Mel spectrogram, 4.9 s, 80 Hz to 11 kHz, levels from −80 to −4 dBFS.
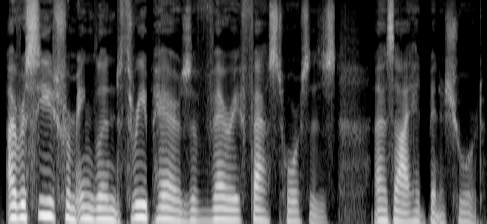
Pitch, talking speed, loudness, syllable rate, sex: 145 Hz, 185 wpm, -19 LUFS, 5.0 syllables/s, female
